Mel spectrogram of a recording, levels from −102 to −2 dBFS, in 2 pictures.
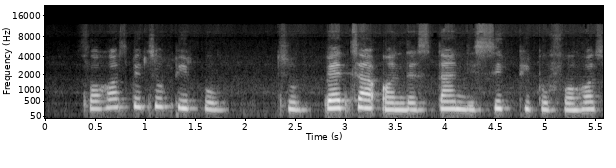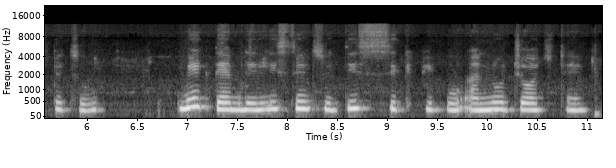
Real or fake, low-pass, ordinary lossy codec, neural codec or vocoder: real; 10.8 kHz; Opus, 16 kbps; none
